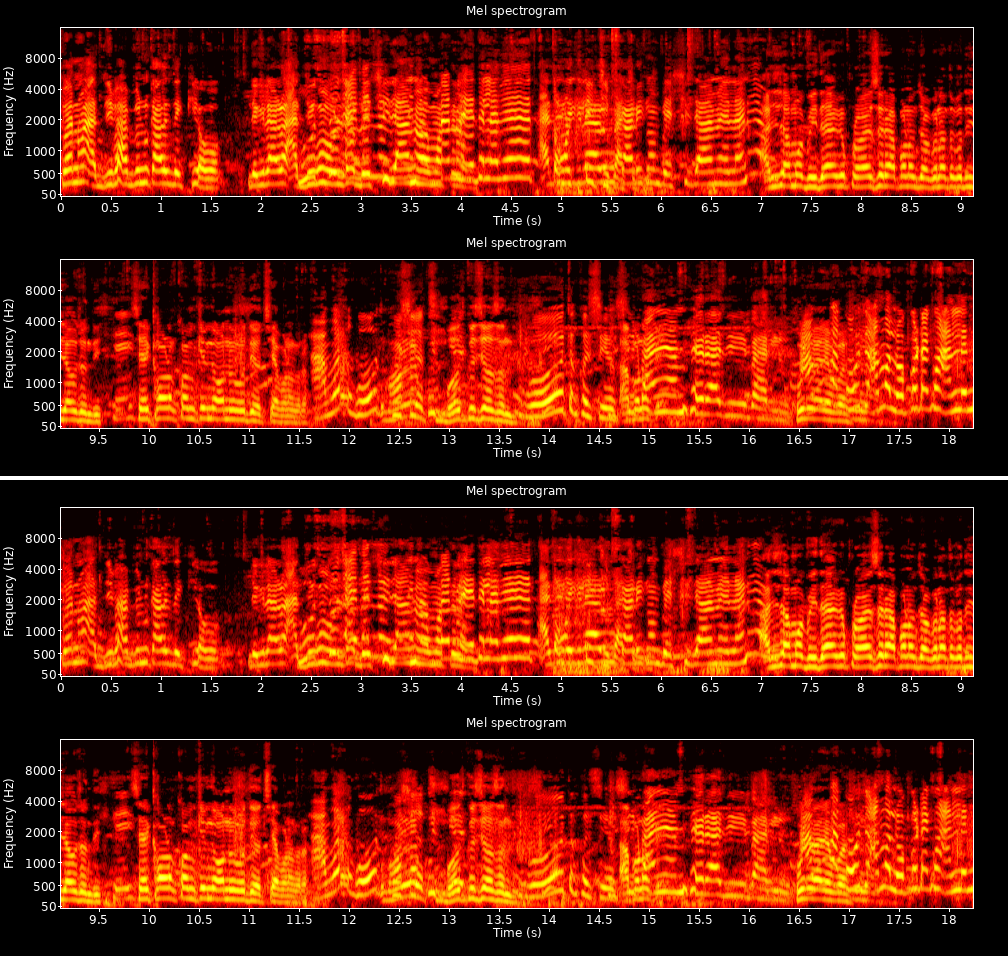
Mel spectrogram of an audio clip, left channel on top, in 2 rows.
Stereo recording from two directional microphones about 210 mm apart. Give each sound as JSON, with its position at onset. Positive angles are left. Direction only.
{"t": 0.0, "sound": "speech", "side_deg": 55}
{"t": 2.8, "sound": "speech", "side_deg": -10}
{"t": 3.3, "sound": "a man's voice", "side_deg": 50}
{"t": 6.3, "sound": "a woman's voice", "side_deg": 30}
{"t": 7.1, "sound": "a man's voice", "side_deg": 5}
{"t": 10.5, "sound": "a man's voice", "side_deg": -10}
{"t": 13.8, "sound": "a man's voice", "side_deg": 50}
{"t": 14.8, "sound": "speech", "side_deg": 10}
{"t": 16.4, "sound": "a man's voice", "side_deg": 0}
{"t": 17.0, "sound": "a woman's voice", "side_deg": 25}
{"t": 17.4, "sound": "a man's voice", "side_deg": 45}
